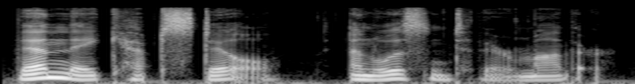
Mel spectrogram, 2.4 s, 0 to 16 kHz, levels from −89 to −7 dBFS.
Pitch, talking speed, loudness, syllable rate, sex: 125 Hz, 225 wpm, -22 LUFS, 6.0 syllables/s, female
